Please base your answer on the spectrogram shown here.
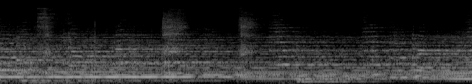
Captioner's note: heavy breathing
